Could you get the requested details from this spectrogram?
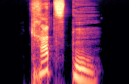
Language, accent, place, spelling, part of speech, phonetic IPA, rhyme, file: German, Germany, Berlin, kratzten, verb, [ˈkʁat͡stn̩], -at͡stn̩, De-kratzten.ogg
- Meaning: inflection of kratzen: 1. first/third-person plural preterite 2. first/third-person plural subjunctive II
